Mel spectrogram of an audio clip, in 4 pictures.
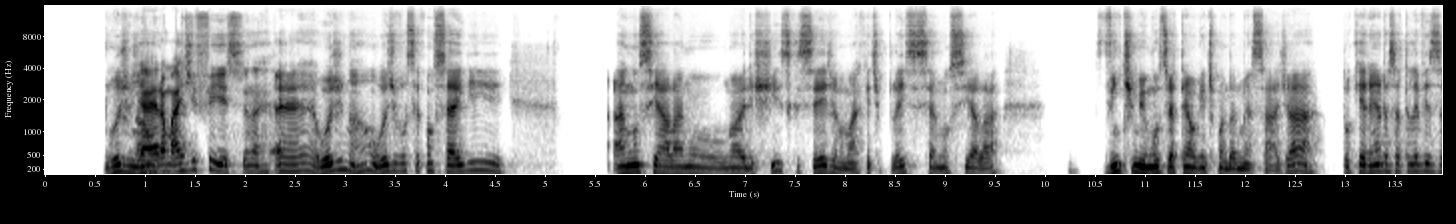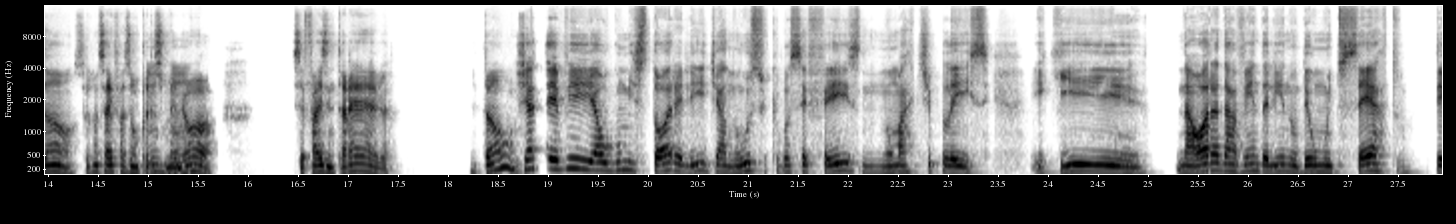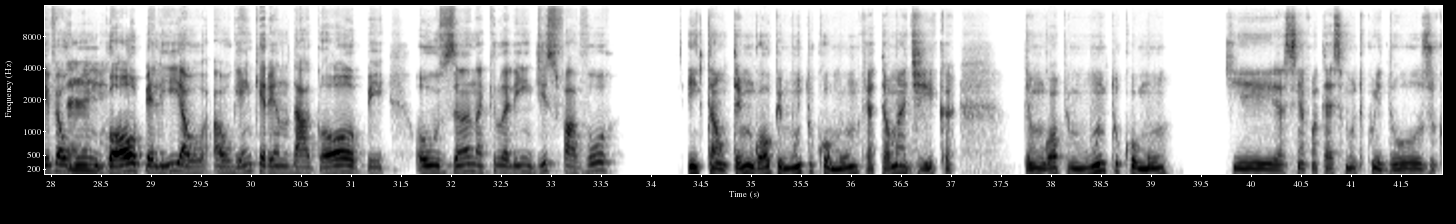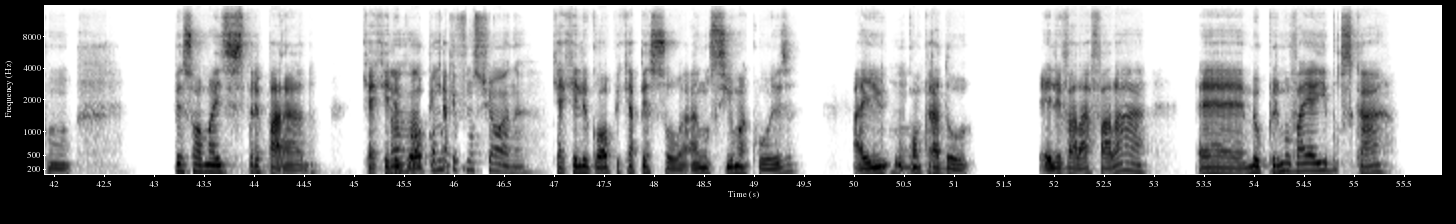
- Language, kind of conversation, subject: Portuguese, podcast, Como a tecnologia mudou o seu dia a dia?
- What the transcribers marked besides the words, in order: none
